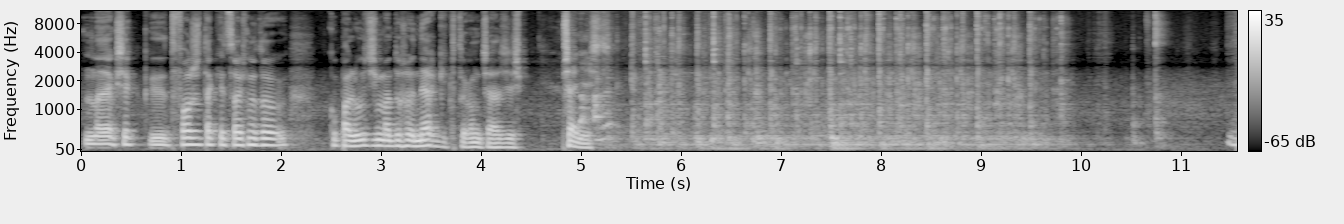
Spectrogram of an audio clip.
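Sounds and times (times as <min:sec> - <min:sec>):
speech: 0:00.0 - 0:05.6
cobbler's patching sewing machine stitching: 0:05.1 - 0:10.2.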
